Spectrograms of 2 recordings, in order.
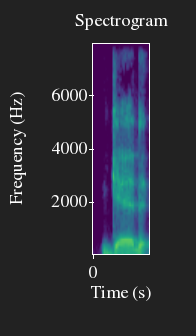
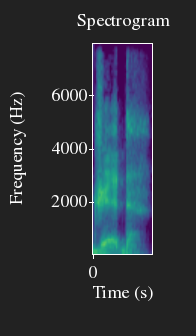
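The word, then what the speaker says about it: Ged: yeah but uh yeah g uh it is just and and just another pronunciation thing it is pronounced G not Jed G G oh I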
